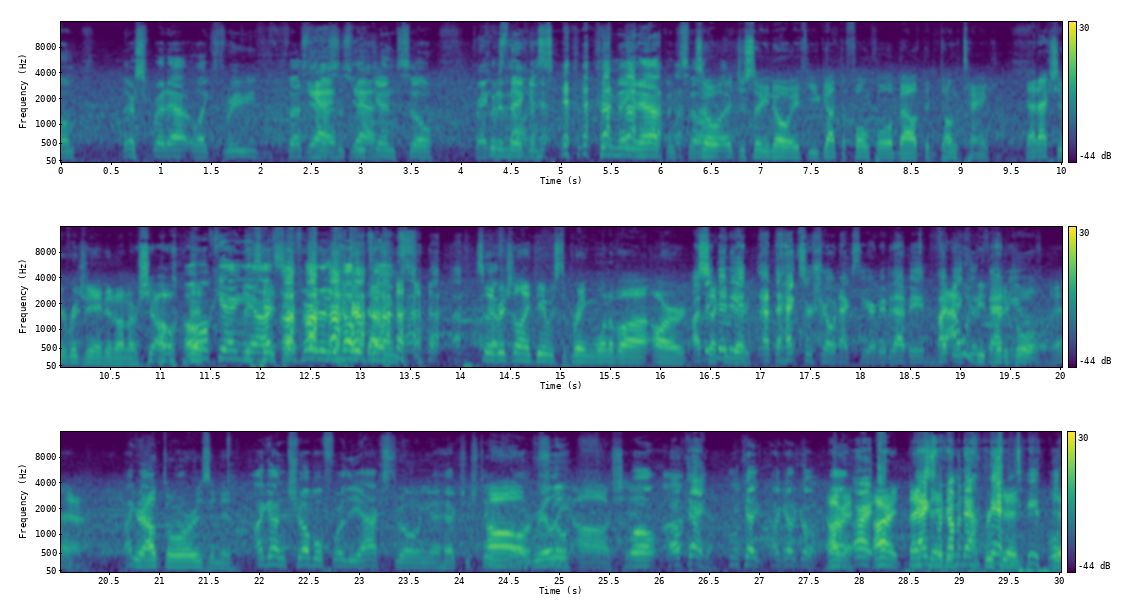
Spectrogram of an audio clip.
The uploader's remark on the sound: LIVE at the Great Beer Expo 2019 at the Nassau Coliseum on Long Island NY. They hear about the local home-brew competition from the LIBME home-brew club and interview several drunk patrons enjoying the day's events.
